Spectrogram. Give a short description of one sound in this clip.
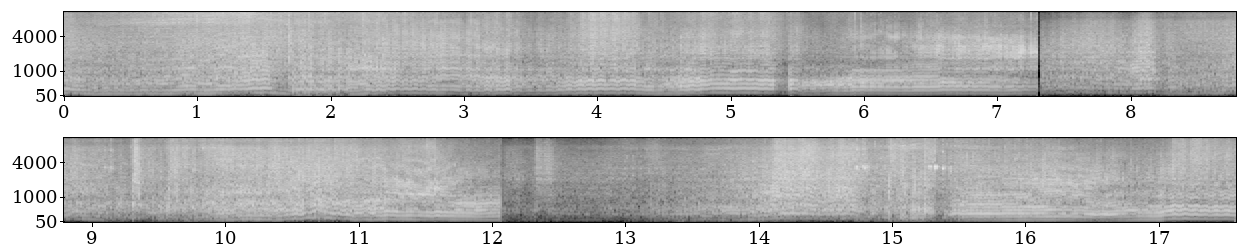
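Gravel sprays and rattles under spinning tyres.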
